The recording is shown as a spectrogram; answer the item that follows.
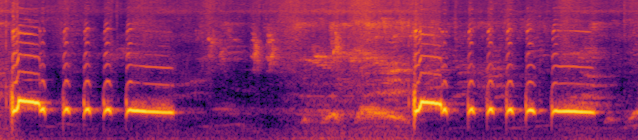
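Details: Bangkok-type zebra dove in full song, used as a lure to call a rival into singing. Two phrases about four seconds apart, each a swelling first coo, four short staccato notes and a drawn-out, level closing note, with quiet rustling between.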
